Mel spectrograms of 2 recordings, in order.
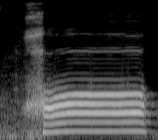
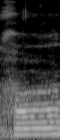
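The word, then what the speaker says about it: ح: জি মদিনা আপনি বলেন ছয় নম্বর হরফটা এখানে হা হবে আর উনি খ বলছে জি জি জি মাশাআল্লাহ জি এটা সঠিক উচ্চারণ হবে হা মাশাআল্লাহ সুবহানাল্লাহ জি মদিনা আমার ইসলামী ভাই কিভাবে বলেছেন জি না এটা হচ্ছে হা অর্থাৎ একটু চেপে বলতে হবে ঠিক আছে ইনশাআল্লাহ কি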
